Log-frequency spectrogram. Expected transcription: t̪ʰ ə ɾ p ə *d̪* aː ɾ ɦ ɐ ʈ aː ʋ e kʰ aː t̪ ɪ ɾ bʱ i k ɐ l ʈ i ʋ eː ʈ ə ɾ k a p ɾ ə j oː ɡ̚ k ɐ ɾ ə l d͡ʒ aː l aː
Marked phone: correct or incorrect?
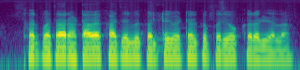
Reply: incorrect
